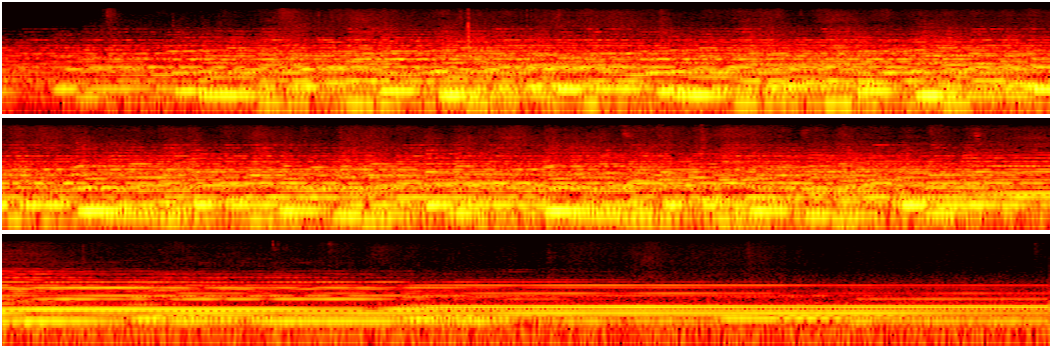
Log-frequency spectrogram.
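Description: A wind ensemble of clarinets plays a bright, brisk fanfare: steady layered reed tones, close and fairly loud, settling into longer held chords near the end. No one speaks.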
